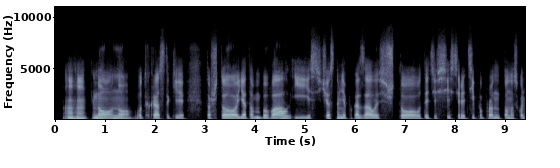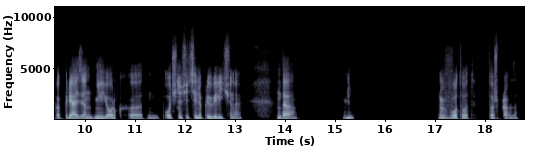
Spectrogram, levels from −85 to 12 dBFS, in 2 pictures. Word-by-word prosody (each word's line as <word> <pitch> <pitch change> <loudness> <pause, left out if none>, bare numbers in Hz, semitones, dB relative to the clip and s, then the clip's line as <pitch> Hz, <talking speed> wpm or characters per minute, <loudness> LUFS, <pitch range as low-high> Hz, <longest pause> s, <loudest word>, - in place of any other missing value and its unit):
Мгм, 120 -4 +3
но 130 0 +4
но 125 -6 +1
вот 115 -10 -5
как - - -13
раз 105 -2 +4
таки 100 -2 -4 0.4
то, - - 0
что 110 -3 +4
я 115 +2 +4
там 115 +1 -2
бывал. 115 - +5
И, 115 - -4
если 125 0 -3
честно, 160 -5 0
мне 120 -1 +2
показалось, 115 +3 +2
что 105 -1 +1
вот 110 -1 -5
эти 105 +1 -3
все 110 +1 -3
стереотипы 105 0 -3
про 105 +1 0
н 105 -1 -3
то, 105 0 -2
насколько 100 -1 -3
грязен 105 -1 +2
Нью-Йорк, 120 - -1
э, - - -4
н - - -12
очень 120 -1 -2
очень 115 0 -3
сильно 120 +2 0
преувеличены. 110 -3 -2 0.7
Да. 100 0 +1 0.9
Мгм. - - -5 1.7
Вот 120 +3 -1
вот, 125 0 -5 0.2
тоже 110 0 -4
правда. 105 +3 -6
110 Hz, 130 wpm, -26 LUFS, 105-120 Hz, 1.7 s, бывал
